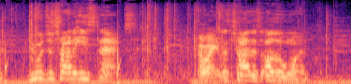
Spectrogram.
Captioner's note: pops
